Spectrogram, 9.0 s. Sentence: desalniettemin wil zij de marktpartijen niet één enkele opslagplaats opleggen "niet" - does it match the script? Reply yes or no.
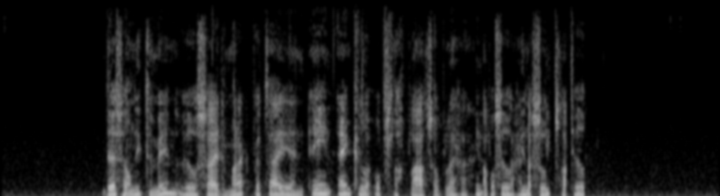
no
